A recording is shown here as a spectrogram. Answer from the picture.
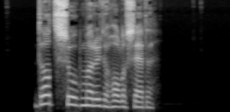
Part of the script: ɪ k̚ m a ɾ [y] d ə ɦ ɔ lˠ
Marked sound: correct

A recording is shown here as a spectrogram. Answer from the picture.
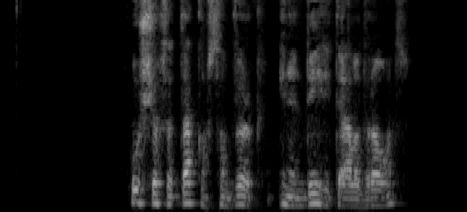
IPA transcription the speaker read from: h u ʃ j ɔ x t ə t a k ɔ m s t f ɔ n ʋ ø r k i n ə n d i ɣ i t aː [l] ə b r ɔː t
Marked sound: correct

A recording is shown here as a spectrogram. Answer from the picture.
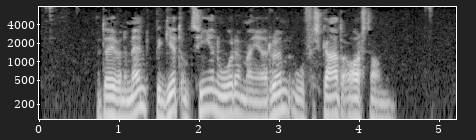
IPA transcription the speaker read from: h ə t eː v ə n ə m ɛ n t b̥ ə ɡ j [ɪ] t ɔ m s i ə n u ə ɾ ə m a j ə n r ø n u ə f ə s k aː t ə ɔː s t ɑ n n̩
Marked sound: correct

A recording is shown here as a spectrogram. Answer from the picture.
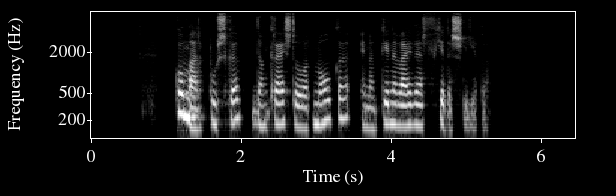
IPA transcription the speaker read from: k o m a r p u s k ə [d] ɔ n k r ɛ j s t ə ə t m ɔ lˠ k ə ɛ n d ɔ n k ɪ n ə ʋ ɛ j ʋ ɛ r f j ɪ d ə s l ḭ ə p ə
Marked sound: correct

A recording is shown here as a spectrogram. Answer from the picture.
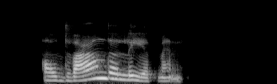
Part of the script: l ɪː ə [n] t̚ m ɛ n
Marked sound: incorrect: none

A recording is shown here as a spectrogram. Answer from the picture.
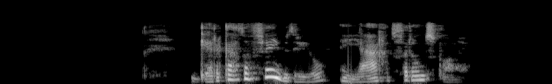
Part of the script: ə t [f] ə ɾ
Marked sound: correct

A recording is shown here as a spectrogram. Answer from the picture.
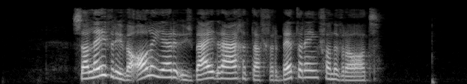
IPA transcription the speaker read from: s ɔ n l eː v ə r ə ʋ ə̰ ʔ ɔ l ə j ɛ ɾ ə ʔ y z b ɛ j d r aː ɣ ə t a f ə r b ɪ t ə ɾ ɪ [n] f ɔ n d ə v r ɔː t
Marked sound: incorrect: ŋ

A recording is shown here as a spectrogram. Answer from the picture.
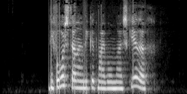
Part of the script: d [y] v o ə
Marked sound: incorrect: i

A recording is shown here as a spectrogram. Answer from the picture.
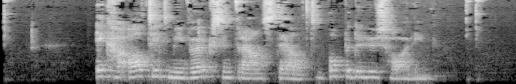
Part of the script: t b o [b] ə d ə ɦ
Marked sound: incorrect: p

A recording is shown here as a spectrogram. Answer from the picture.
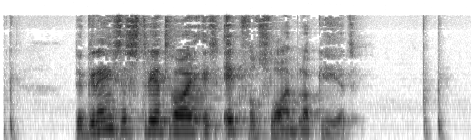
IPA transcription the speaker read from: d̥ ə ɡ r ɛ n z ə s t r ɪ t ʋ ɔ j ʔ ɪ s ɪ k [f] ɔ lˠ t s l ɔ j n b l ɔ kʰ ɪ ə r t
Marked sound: correct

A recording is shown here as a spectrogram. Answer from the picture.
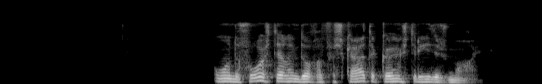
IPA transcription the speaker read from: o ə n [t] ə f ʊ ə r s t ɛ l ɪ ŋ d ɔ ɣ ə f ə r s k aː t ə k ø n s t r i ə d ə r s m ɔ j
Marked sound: incorrect: d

